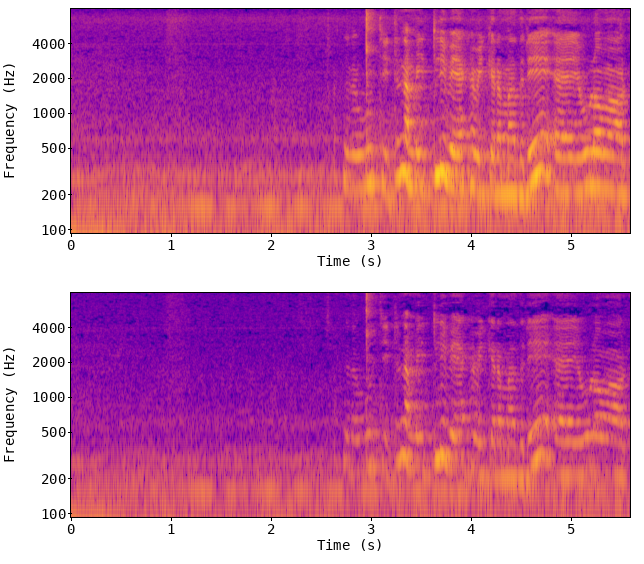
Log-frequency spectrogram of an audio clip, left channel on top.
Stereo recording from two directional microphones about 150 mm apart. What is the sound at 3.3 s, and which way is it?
A woman's voice, 60° left (ahead or behind).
